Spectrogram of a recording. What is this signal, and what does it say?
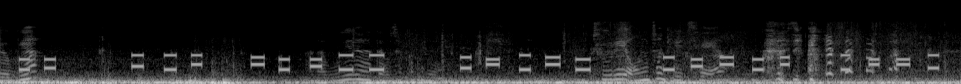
DTMF, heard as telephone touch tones, dialled by hand, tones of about 120 ms, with the noise inside a car. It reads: 14 93# 01733 5*301 27010 3**6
